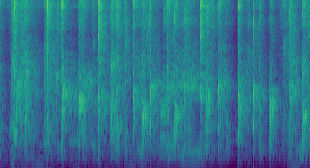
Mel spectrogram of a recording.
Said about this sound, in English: With that being said, man, you know, we going to wrap it up, man. Let's clap it up. Everybody in here.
